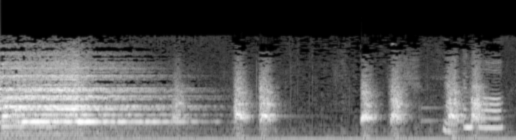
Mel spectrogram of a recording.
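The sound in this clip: A dog barks outside a suburban house in six sharp barks grouped in three quick pairs, following a long, steady droning horn-like tone at the start.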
